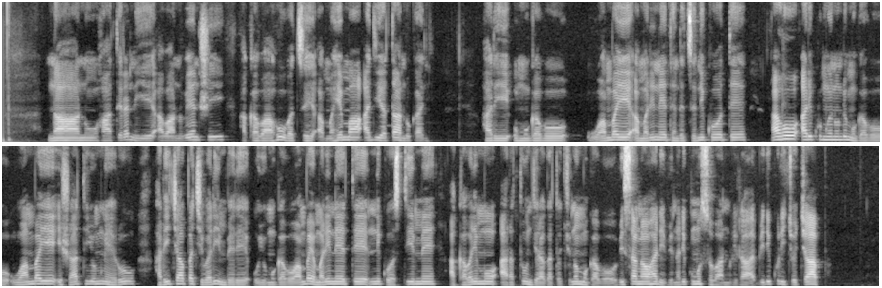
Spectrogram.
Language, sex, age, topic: Kinyarwanda, female, 25-35, finance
